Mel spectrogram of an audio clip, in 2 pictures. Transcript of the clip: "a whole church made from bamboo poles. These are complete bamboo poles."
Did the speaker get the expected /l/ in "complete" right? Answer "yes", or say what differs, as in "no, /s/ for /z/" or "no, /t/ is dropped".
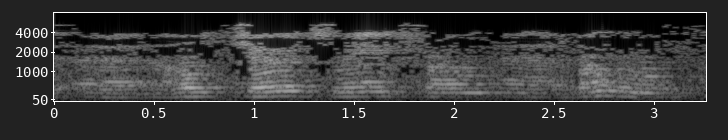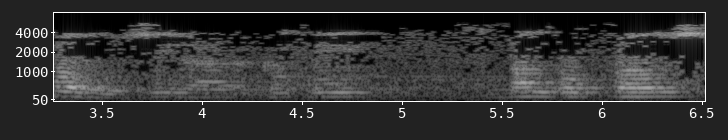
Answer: no, /n/ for /l/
